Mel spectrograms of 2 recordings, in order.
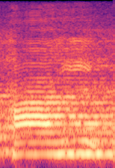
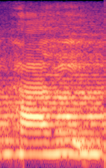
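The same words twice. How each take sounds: Both takes have the same delivery.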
